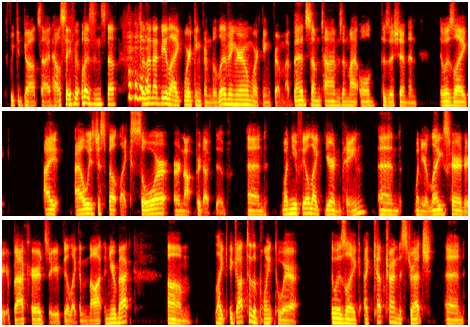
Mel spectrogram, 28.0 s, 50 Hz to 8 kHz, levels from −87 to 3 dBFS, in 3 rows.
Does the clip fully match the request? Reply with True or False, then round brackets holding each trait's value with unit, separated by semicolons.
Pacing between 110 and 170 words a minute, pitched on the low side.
False (190 wpm; 115 Hz)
